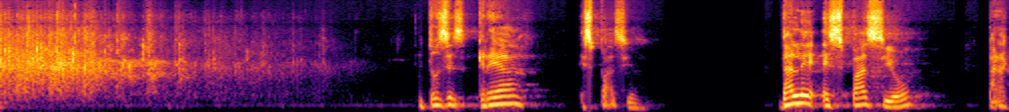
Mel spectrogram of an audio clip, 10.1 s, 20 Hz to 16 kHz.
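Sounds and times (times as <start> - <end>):
crowd applause: 0.0 - 3.5
speech: 4.3 - 6.5, 7.8 - 9.2, 9.9 - 10.0.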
